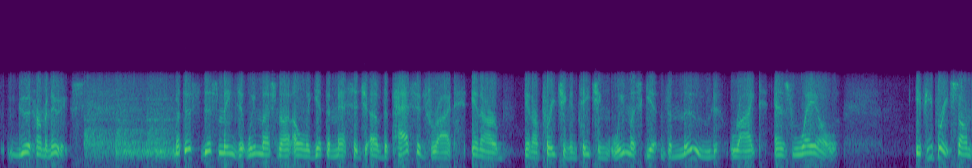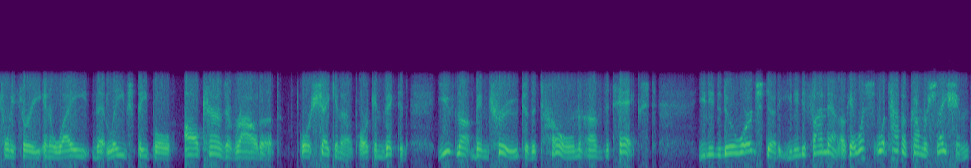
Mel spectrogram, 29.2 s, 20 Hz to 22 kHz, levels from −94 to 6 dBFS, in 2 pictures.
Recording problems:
phone-call audio; poor line; nothing above 4 kHz
squashed, flat; somewhat
door banging; noticeable; from 1.5 to 2.5 s; peak 5 dB below the speech

